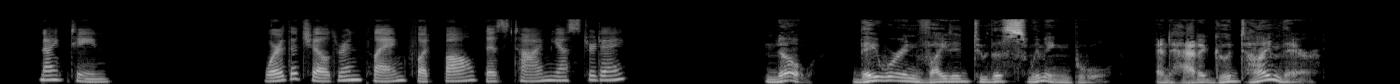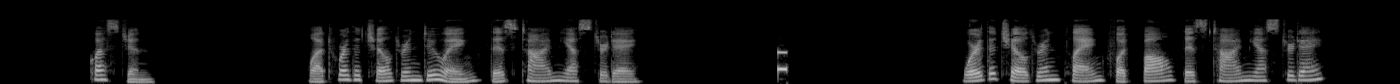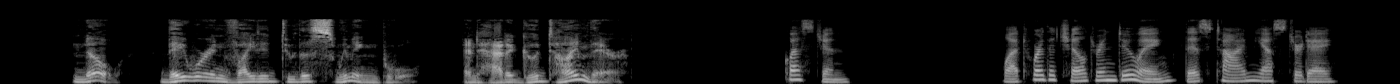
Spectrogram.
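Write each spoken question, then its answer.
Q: What were the children doing this time yesterday?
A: Swimming at the swimming pool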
